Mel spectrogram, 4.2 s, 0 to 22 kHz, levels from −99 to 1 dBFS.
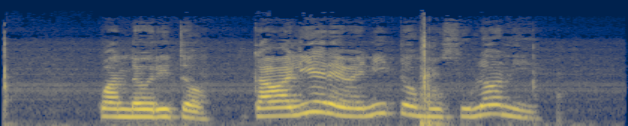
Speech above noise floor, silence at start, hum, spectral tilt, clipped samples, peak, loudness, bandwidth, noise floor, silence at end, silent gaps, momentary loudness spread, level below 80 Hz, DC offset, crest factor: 32 dB; 0.05 s; none; -5 dB/octave; under 0.1%; -2 dBFS; -16 LUFS; 13.5 kHz; -47 dBFS; 0.6 s; none; 15 LU; -40 dBFS; under 0.1%; 16 dB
